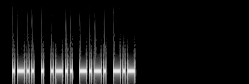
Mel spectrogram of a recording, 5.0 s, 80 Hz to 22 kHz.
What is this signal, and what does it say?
Morse code, heard as a keyed tone, about 25 wpm, 700 Hz. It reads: LELCK
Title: Code Groups - 5 Letters - 25wpm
